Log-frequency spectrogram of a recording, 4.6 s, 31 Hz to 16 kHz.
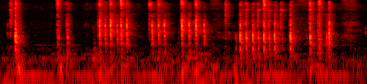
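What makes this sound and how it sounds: Fingertips type with both hands on the round backlit keycaps of a rose-gold metal-frame retro Azio mechanical keyboard resting on a wooden desk. Bursts of sharp, clacky keystrokes come in quick runs with brief pauses, each short click centered around 1 kHz with a bright edge and a soft low thud beneath.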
